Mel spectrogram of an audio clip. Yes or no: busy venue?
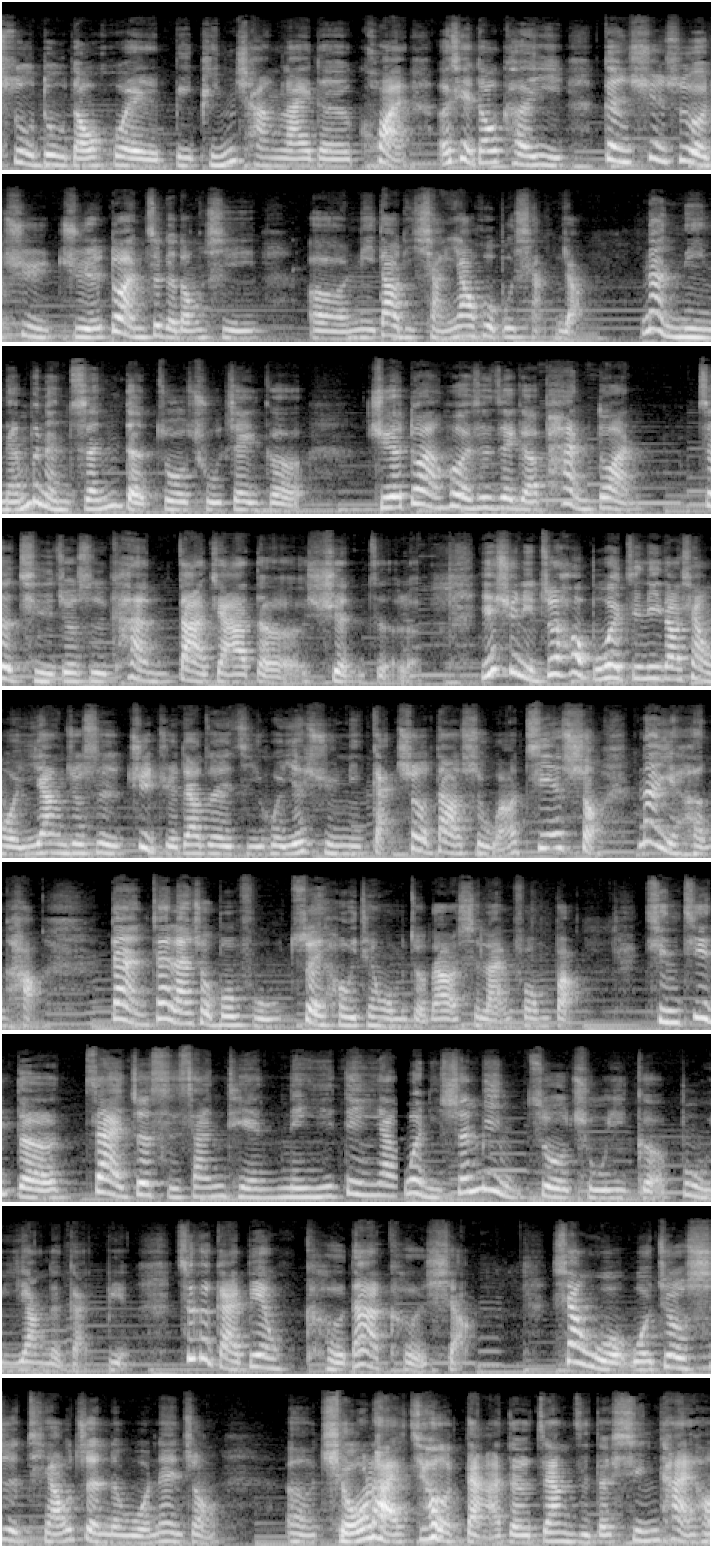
no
